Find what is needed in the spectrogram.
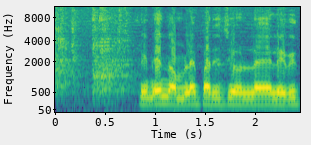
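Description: A brief lull with faint light clinks, then a person's voice starting about a second in and running on.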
